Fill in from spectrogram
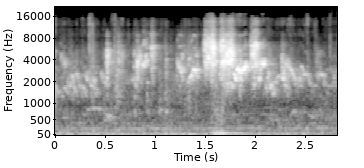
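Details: Colorful budgies in an aviary colony getting a morning diet treat; dense, overlapping high chirps and warbles from many birds, with one louder burst of chatter midway.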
